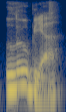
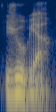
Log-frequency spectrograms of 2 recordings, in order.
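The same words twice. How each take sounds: First: The double L is said like an L. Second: The double L is said like a Y. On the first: The speaker calls it wrong. "it's not lluvia" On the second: The speaker calls it right. "something which is more like a Y sound"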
